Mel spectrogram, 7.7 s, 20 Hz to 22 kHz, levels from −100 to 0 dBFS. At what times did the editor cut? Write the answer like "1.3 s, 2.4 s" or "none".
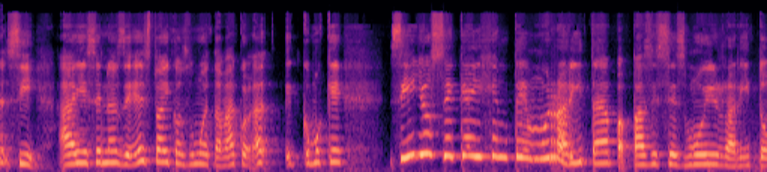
none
